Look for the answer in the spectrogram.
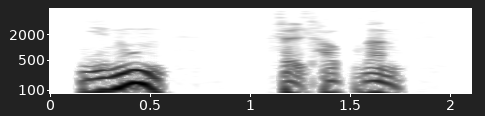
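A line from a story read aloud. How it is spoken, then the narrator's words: Plain. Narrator (German): sagte Sam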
